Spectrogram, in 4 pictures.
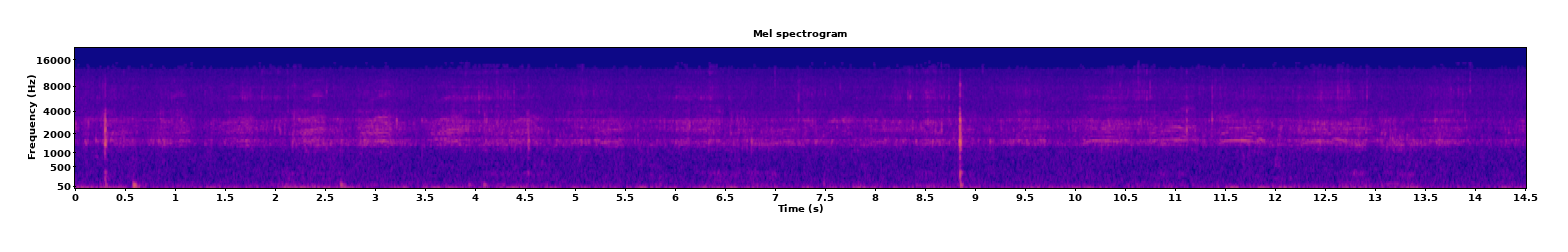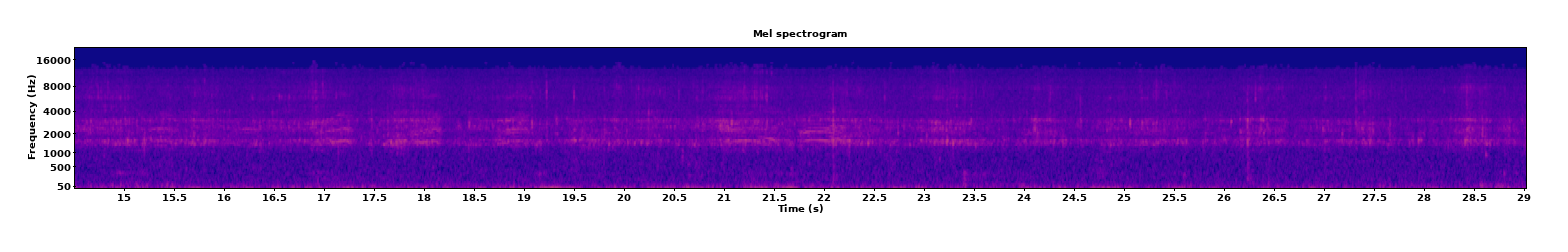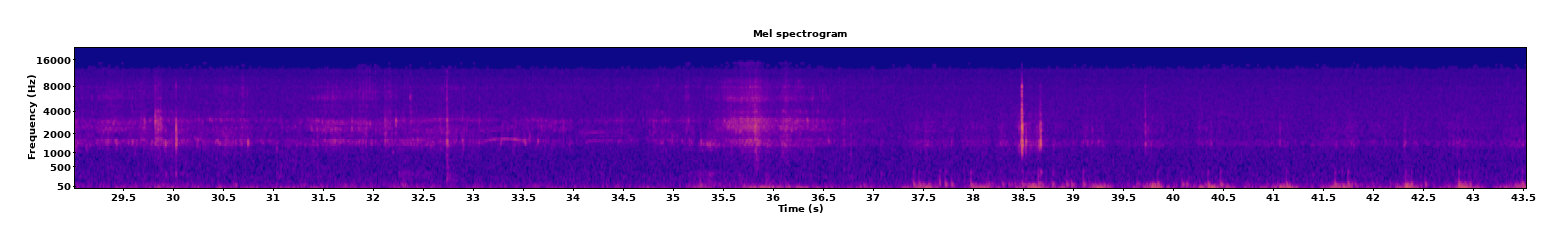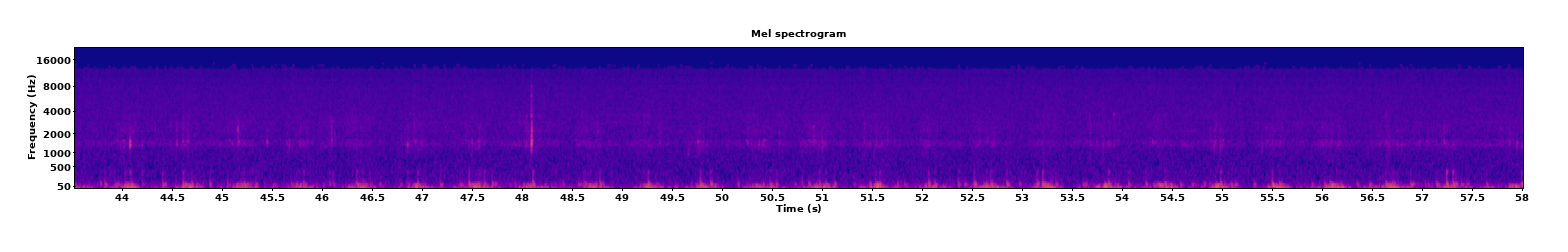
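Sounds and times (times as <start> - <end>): paddle strokes in water: 0.0 - 58.0
water moving along hull: 0.0 - 58.0
birds chirping: 10.0 - 13.2, 15.0 - 22.7, 32.6 - 34.6.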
